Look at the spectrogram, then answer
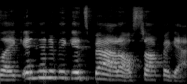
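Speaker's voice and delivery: ordinary delivery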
